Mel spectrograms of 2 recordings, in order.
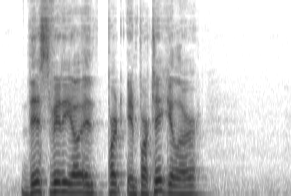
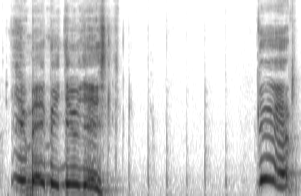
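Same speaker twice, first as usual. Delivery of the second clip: much higher, silly squeak; high squeaky voice; 14 semitones higher, 6 dB louder than usual. Pretend. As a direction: squeak it out like a cartoon. Continuing the squeaky bit.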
